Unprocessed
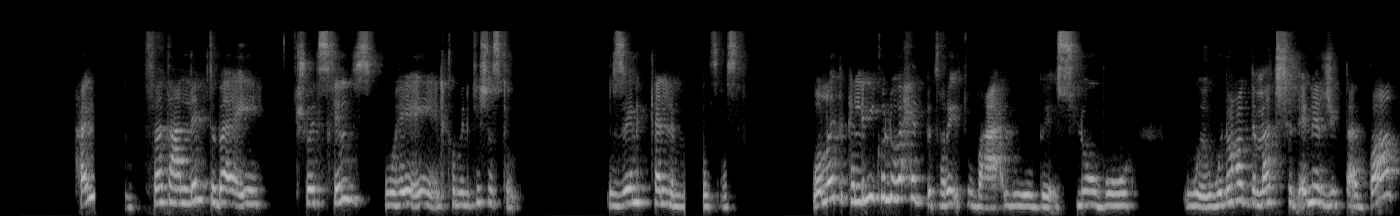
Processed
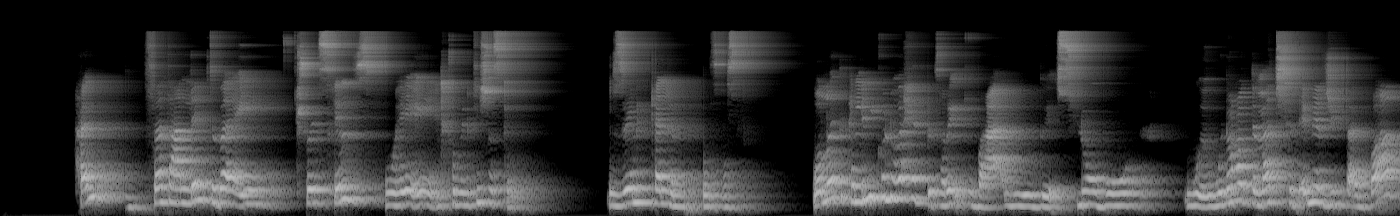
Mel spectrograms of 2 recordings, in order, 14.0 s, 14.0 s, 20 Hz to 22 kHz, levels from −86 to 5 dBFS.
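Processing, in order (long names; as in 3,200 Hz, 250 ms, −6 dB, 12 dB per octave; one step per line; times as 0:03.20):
peak hold with a decay on every bin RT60 0.91 s
in parallel at +2.5 dB: downward compressor, threshold −31 dBFS, peak gain reduction 12.5 dB
on the sum: level −2.5 dB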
